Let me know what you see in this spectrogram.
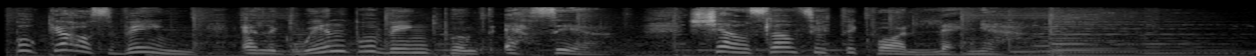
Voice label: soft sell

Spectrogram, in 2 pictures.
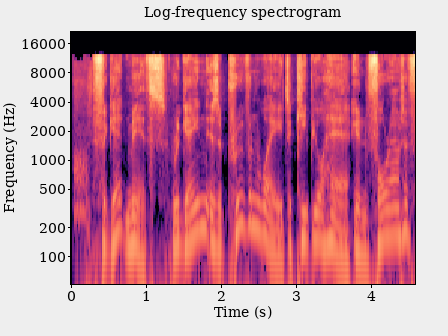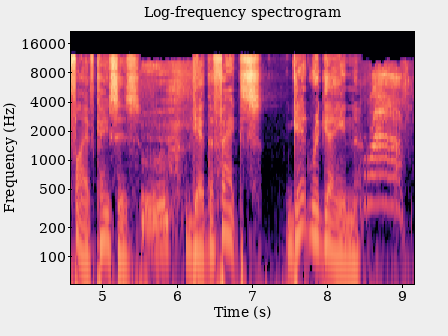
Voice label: commercial

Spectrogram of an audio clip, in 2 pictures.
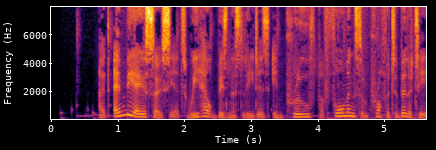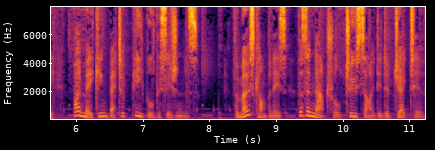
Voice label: corporate

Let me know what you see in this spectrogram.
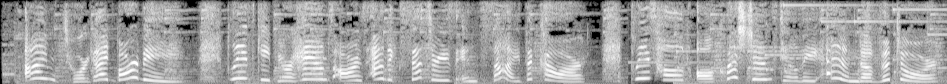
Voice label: North American

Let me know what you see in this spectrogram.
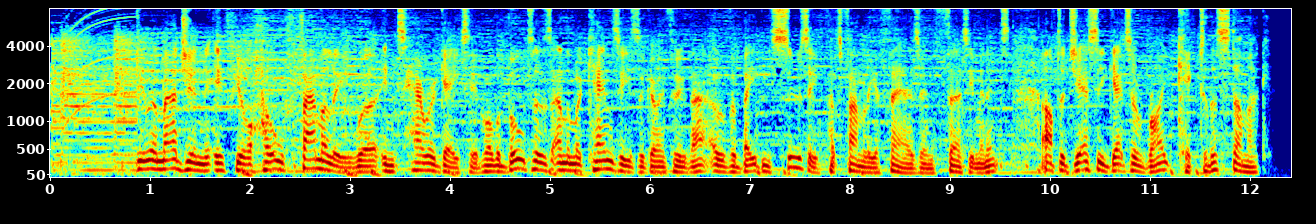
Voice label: friendly

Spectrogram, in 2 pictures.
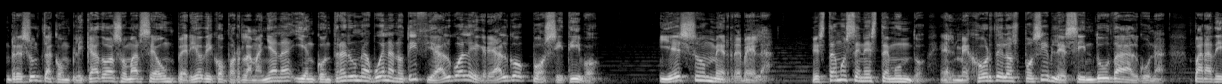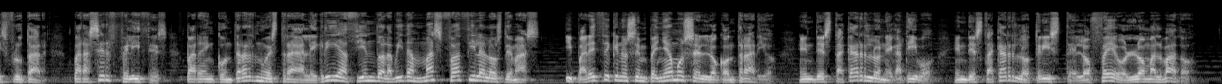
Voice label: audiobook

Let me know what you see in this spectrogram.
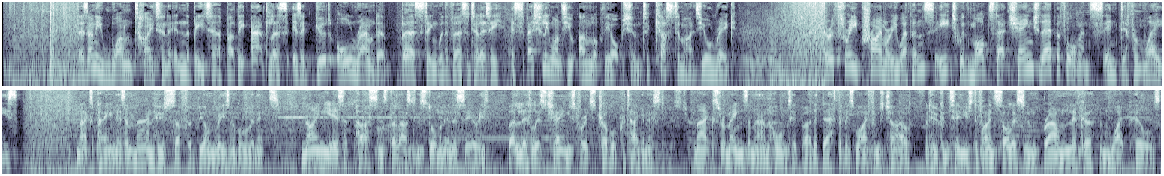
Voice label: radio DJ

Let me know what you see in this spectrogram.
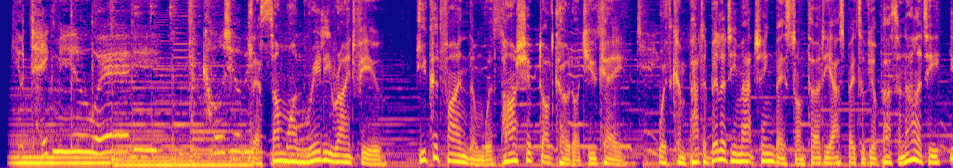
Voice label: commercial

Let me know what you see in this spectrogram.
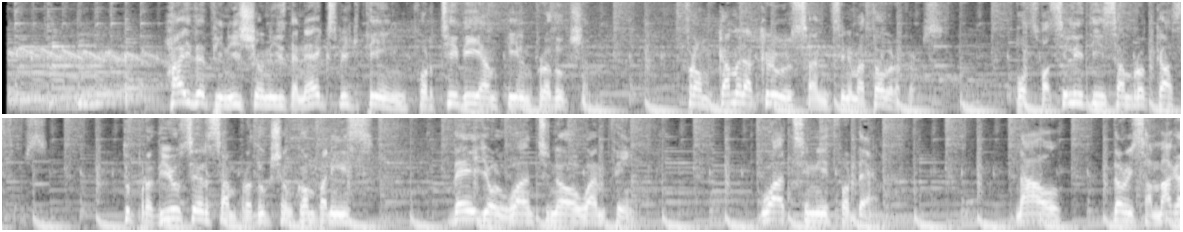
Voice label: VO English

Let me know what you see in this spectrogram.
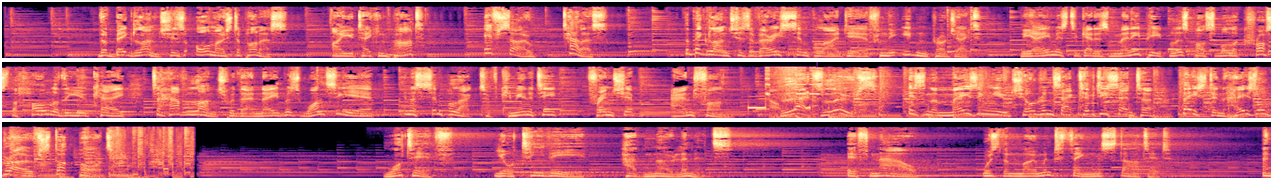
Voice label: commercial

